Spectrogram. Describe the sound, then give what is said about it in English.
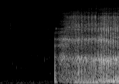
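After a brief hush, a loud, rasping snore kicks in abruptly and holds steady, a single long, rough breath with no talking. “are you snoring during our show?”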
